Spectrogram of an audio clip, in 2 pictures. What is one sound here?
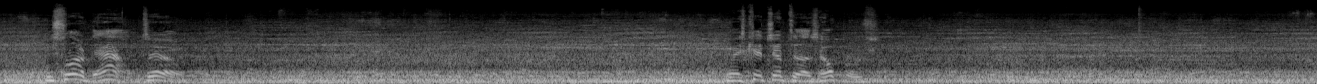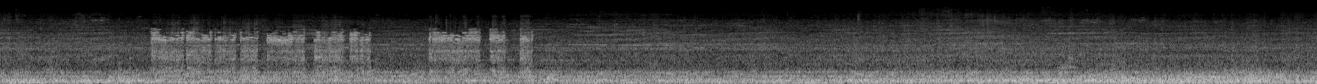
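A long freight train rumbles and clatters past close by.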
